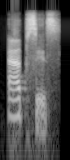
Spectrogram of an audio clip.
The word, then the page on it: abscess: Indian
